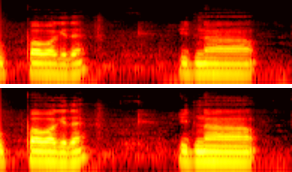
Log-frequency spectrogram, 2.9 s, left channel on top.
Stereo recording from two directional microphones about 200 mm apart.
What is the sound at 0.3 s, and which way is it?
Speech, 30° right (ahead or behind).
